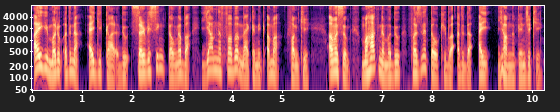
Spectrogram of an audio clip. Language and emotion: Manipuri, happy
